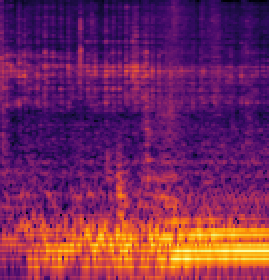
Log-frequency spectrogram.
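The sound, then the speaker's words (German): A boat's engine runs as the vessel sets off along a canal, a steady, loud low rumble with a throbbing mid-range chug that holds level throughout. “Zurück an Bord der Diener. So, dann werden wir mal weiterfahren.”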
